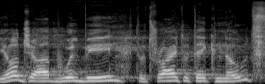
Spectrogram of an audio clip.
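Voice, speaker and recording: A man with an Israeli accent speaks with a fairly high pitch and fairly even intonation, amid audible room echo and noticeable background noise. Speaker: historian and tour guide. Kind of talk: lecture.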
